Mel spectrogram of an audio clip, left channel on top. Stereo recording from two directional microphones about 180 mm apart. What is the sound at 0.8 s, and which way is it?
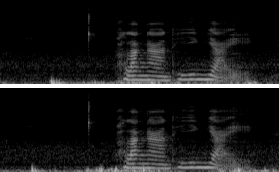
Speech, 5° right (ahead or behind).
